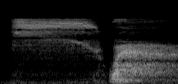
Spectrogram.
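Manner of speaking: breathy, hissed whisper. Reading a father's one-word line to his son: hissed. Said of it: "hissed his father".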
